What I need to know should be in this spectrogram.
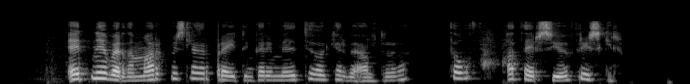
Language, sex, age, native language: Icelandic, female, 40-49, Icelandic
